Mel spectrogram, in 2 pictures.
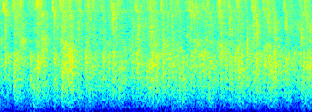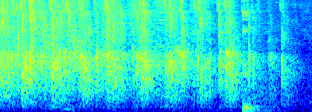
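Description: Audience applauding steadily, then dying away near the end, with a short low thump just before it stops.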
